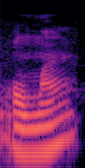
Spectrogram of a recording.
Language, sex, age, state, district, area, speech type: Bodo, male, 30-45, Assam, Kokrajhar, rural, spontaneous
